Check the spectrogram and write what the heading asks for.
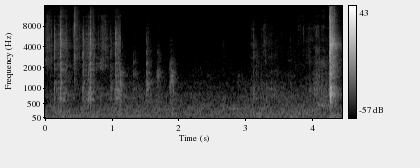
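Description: Faint clicks and taps of the front drive shafts of a Traxxas Slash 4x4 RC truck being worked into place, several in the first second and a couple more soon after, then near silence.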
